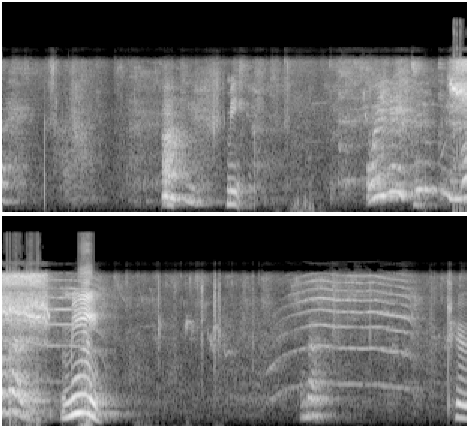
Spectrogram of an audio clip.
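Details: Young aggressive pet kitten indoors, attacking a dog; several short wavering meow-like cries with bright harmonics, one loud strained squeal near the middle, and a long rising-then-falling cry late on, amid people talking.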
